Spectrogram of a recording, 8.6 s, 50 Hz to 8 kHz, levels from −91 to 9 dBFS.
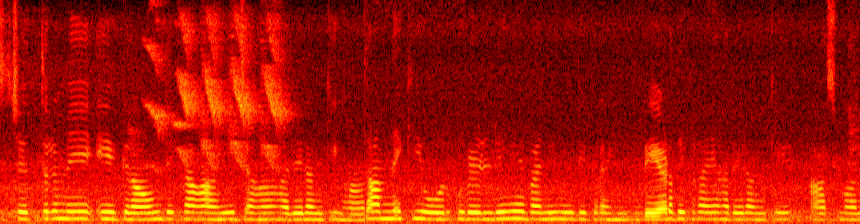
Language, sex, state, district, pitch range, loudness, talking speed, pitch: Hindi, female, Jharkhand, Jamtara, 225-245 Hz, -19 LUFS, 195 wpm, 235 Hz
